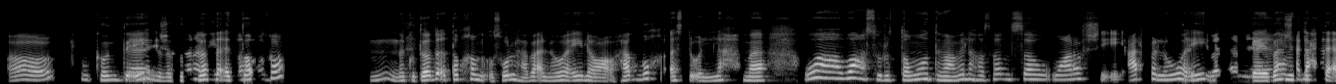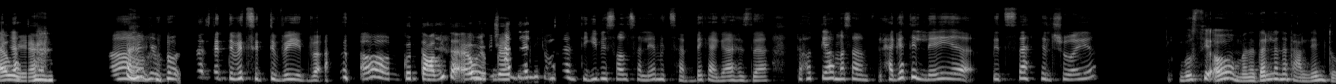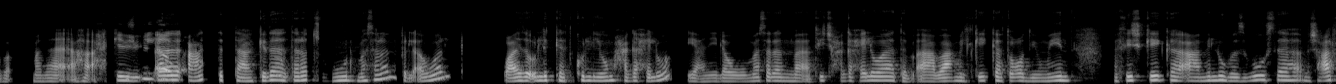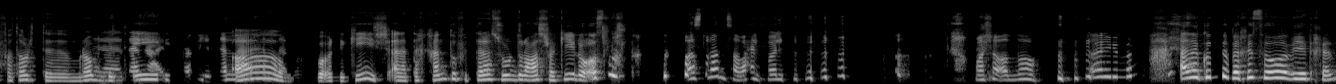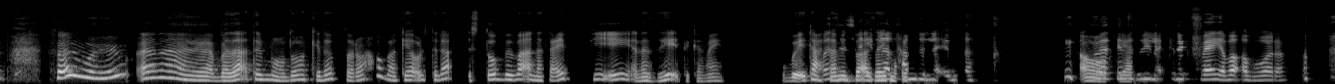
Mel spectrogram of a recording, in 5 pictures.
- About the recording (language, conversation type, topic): Arabic, podcast, إزاي تخلّي الطبخ في البيت عادة تفضل مستمرة؟
- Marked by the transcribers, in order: static; laughing while speaking: "يعني، أيوه"; chuckle; chuckle; in English: "Tart"; tapping; giggle; chuckle; laughing while speaking: "أيوه"; laugh; in English: "stop"; chuckle; other noise; in English: "أفورة"; chuckle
